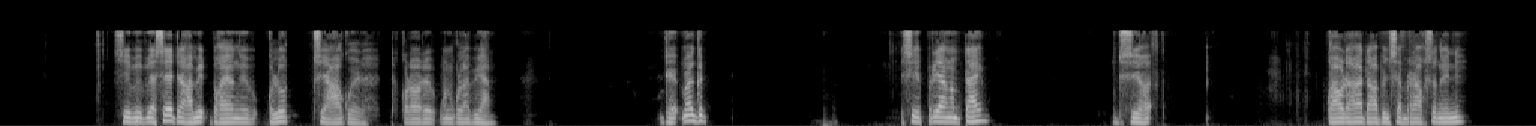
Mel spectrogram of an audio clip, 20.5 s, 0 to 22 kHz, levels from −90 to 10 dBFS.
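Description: Speech over a Bluetooth headset link, and there's concealed Bluetooth headset packet loss in three spots. At 4.73 s a single 7.5 ms gap is patched almost invisibly. At 12.77 s and 17.91 s longer runs of about 22.5 ms get filled by repeating recent waveform, giving a brief buzzy hold and a small warble as real audio returns, which fits three lost frames each.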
